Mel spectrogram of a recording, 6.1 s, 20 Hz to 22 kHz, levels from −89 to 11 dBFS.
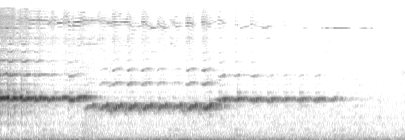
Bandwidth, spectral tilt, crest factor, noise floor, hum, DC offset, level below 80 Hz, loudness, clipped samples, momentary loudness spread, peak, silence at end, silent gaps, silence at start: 17.5 kHz; -0.5 dB/octave; 22 dB; -54 dBFS; none; under 0.1%; -54 dBFS; -27 LUFS; under 0.1%; 22 LU; -6 dBFS; 0.95 s; none; 0 s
